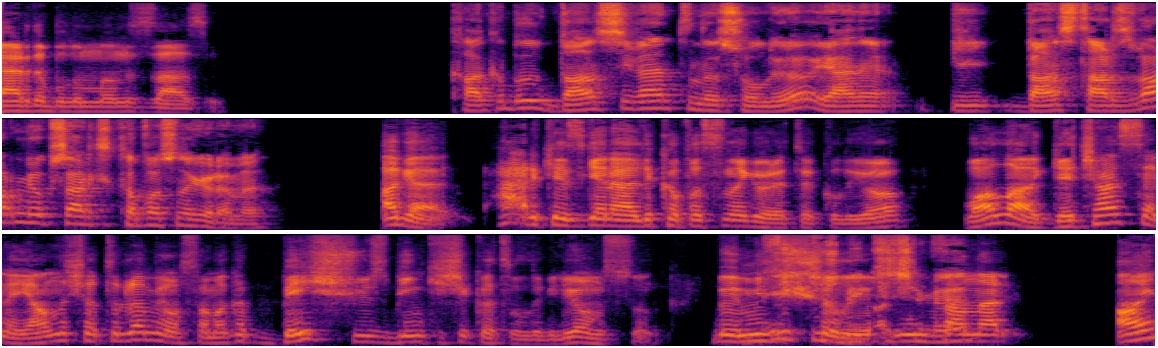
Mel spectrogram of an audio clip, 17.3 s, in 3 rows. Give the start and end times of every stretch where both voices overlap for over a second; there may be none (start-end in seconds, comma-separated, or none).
15.2-16.5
